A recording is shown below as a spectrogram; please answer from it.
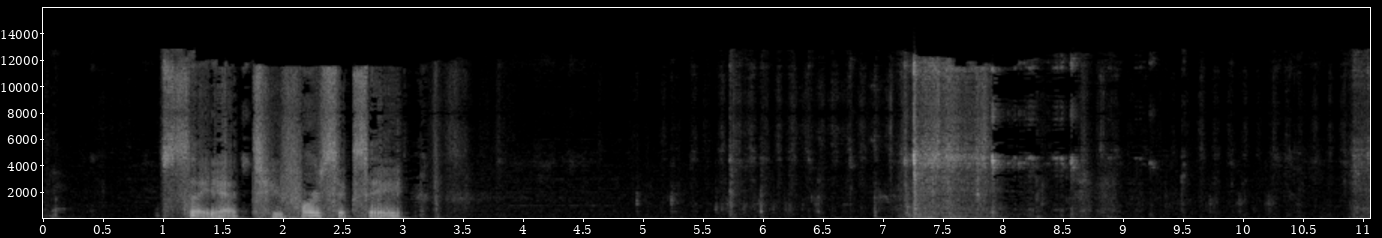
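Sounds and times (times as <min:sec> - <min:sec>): pen scratching on surface: 0:04.9 - 0:07.8, 0:09.2 - 0:11.0.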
